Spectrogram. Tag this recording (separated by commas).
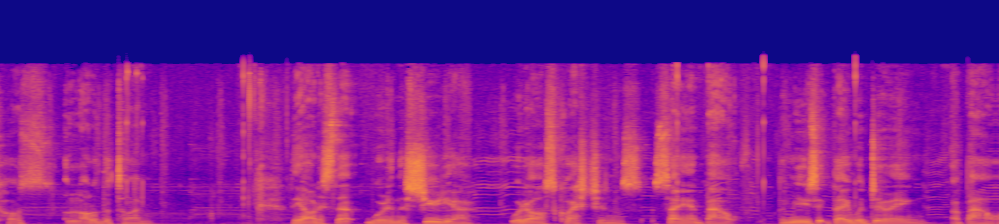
Speech, Music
